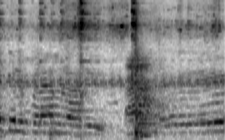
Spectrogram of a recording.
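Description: A folk performer's voice, drawn out and wavering in pitch like a bleat, with two sharp metallic clinks, about a second and a second and a half in.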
